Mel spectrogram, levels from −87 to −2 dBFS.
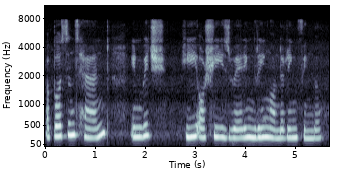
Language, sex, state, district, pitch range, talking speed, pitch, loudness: English, female, Sikkim, Gangtok, 205-245 Hz, 160 wpm, 220 Hz, -15 LUFS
